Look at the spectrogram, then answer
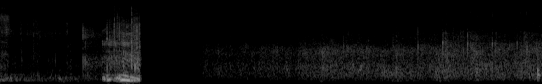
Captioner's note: audience claps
